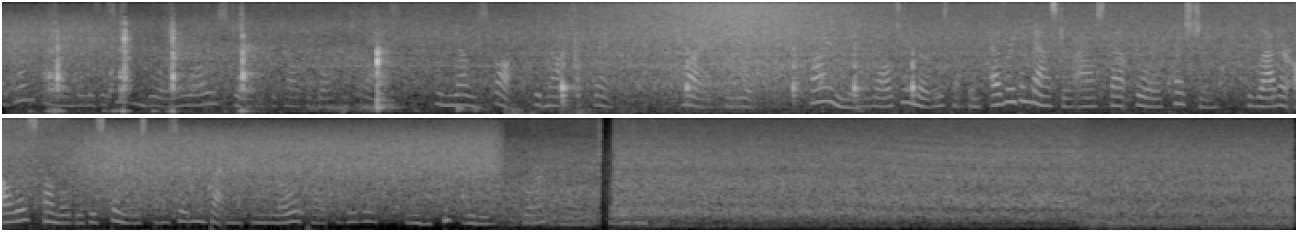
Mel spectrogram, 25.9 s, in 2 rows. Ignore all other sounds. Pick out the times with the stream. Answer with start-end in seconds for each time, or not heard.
0.0-25.8.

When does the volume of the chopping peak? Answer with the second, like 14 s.
4 s.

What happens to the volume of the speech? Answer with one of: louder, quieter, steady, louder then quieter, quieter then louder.
louder then quieter.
